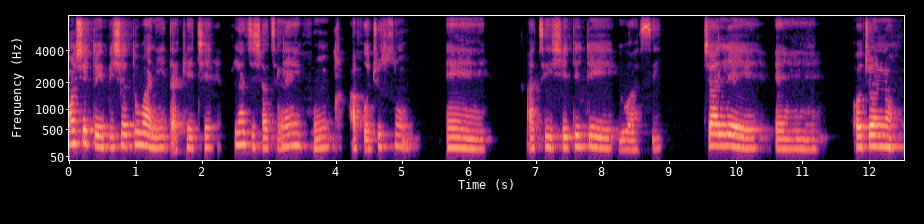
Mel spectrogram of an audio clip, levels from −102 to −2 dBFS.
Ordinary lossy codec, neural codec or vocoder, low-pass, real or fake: none; none; none; real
